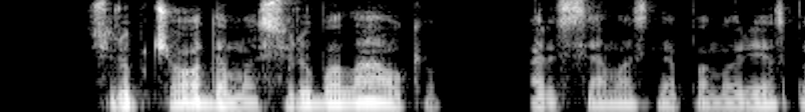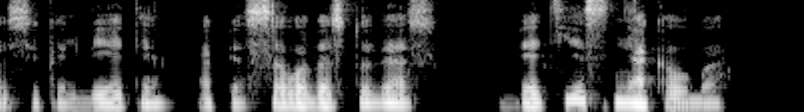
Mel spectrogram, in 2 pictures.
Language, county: Lithuanian, Klaipėda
